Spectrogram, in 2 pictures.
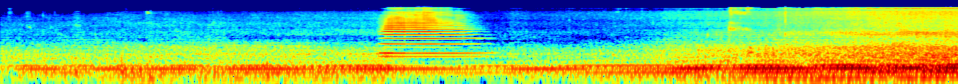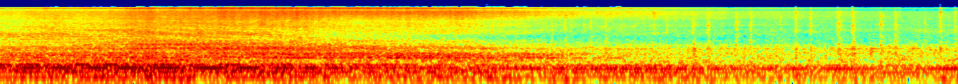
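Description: Two DJ-class diesel-electric locomotives hauling a passenger train. One horn blast comes about five seconds in. Then the engines grow louder as they pass, and the carriages roll by with their wheels clicking over the rail joints.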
